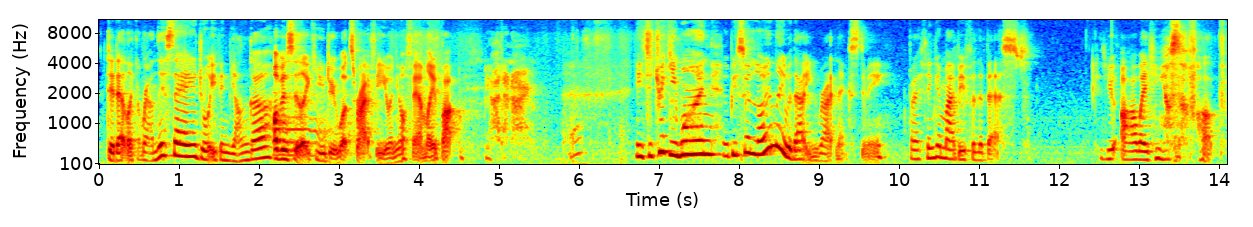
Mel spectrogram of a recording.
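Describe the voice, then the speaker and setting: Against noticeable background noise, the speech runs at a fairly quick pace with big swings in loudness. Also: woman. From Adelaide, Australia. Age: 20s. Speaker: vlogger, new mother. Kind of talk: casual vlog talk to camera.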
